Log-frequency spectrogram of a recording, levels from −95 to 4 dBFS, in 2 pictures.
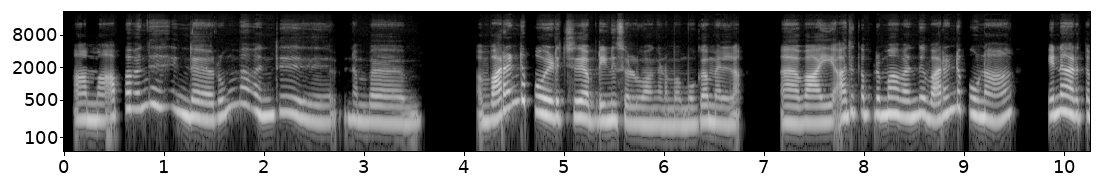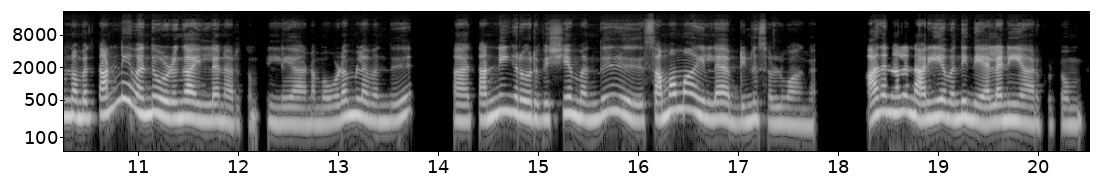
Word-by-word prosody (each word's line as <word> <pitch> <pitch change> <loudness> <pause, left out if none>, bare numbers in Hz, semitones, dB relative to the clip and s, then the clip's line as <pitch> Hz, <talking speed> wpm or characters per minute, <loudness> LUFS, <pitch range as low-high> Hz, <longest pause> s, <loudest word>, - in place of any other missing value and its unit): ஆமா. 215 -1 0
அப்ப 250 +7 -7
வந்து 390 +4 -3 0.2
இந்த 260 -4 +3 0.2
ரொம்ப 360 +12 -5 0.2
வந்து 265 +3 0 0.7
நம்ப 205 -1 -5 1.2
வறண்டு 360 - +6
போய்டுச்சு 245 -3 +3
அப்டின்னு 210 0 0
சொல்லுவாங்க, 185 -1 -4
நம்ம 175 0 -6
முகம் 200 +2 -2
எல்லாம். 180 0 -5 0.4
அ - - +1 0.2
வாயி. 195 0 +3
அதுக்கு 280 +4 -1
அப்புறமா 270 +1 +3
வந்து 250 +3 +2
வறண்டு 285 +11 +1
போனா, 240 -5 +2 0.6
என்ன 285 +3 +4
அர்த்தம்? 255 -1 +1
நம்ப 235 -1 +2 0.2
தண்ணீ 410 - +2
வந்து 275 +1 +5
ஒழுங்கா 235 0 +4
இல்லன்னு 210 -1 -2
அர்த்தம். 185 +6 -15
இல்லையா, 185 0 -6
நம்ப 180 0 -8
உடம்பில 250 +3 +1
வந்து 205 +2 -5 0.6
அ - - 0 0.2
தண்ணீங்குற 280 +5 +2
ஒரு 225 - -3
விஷயம் 250 +4 0
வந்து 220 +5 -2 0.5
சமமா 320 +10 +2 0.2
இல்ல 225 -1 -2
அப்டின்னு 200 +2 -4
சொல்லுவாங்க. 180 -2 -7 0.6
அதனால, 290 +1 +3
நிறைய 235 +4 +4
வந்து 225 +2 +1
இந்த 215 -2 0
இளநீயா 205 +1 +2
இருக்கட்டும், 180 0 -12
230 Hz, 140 wpm, -23 LUFS, 200-270 Hz, 1.2 s, வறண்டு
